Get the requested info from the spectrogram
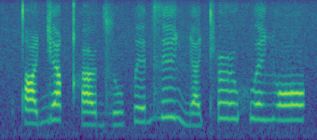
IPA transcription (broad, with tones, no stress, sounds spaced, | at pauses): tˤ ʊ˩ ɟ ɛ˧ qʰ ə˞˩ d͡z u˩ p e˧ d͡z e˥ ɲ a˩ cʰ ə˞˥ xʷ ɛ˥ ʎ ɔ˥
